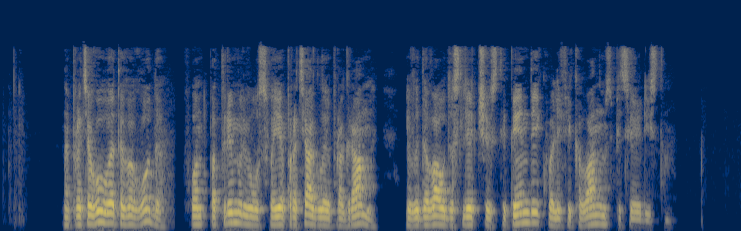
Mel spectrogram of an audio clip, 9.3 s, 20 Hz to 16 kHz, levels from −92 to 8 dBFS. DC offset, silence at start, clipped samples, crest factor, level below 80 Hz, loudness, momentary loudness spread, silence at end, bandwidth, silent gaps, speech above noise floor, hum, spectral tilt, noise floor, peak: under 0.1%; 0.8 s; under 0.1%; 18 dB; -62 dBFS; -19 LUFS; 11 LU; 1.05 s; 7.8 kHz; 2.23-2.27 s, 5.00-5.07 s; 57 dB; none; -5 dB/octave; -75 dBFS; -2 dBFS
